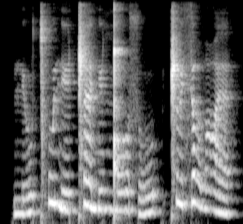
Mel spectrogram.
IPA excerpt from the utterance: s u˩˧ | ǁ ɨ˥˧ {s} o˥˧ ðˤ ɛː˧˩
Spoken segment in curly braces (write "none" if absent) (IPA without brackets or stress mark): sʲ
